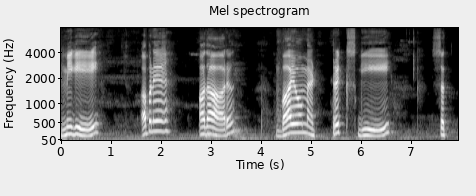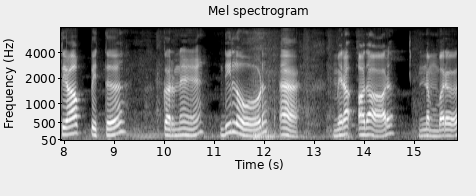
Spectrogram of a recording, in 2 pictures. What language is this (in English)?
Dogri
